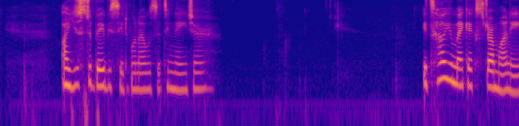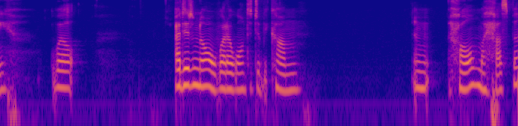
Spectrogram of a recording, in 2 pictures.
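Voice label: English language, voice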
